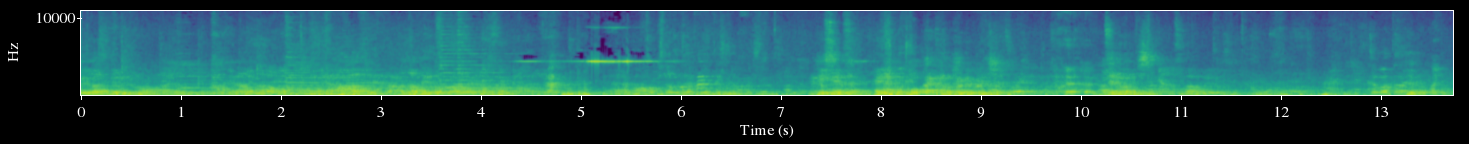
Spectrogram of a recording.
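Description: A man strums an acoustic guitar through loudspeakers.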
